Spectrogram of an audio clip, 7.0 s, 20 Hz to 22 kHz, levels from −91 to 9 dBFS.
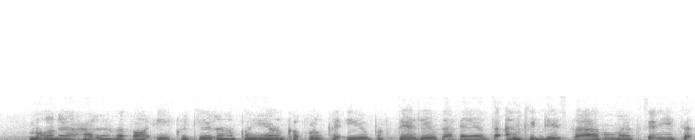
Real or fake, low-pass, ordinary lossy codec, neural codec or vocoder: fake; 7.2 kHz; Opus, 32 kbps; codec, 16 kHz, 1.1 kbps, Voila-Tokenizer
